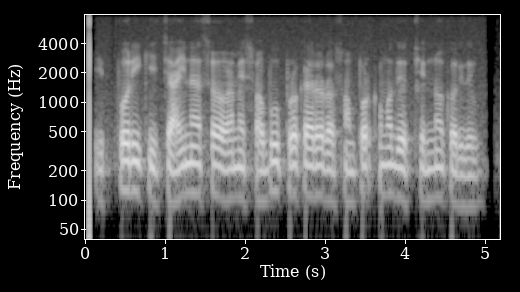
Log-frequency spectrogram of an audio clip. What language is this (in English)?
Odia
